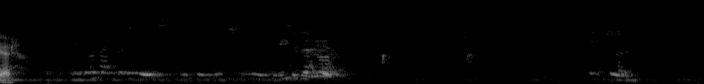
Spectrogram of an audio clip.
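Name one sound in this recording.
A young boy reads out slowly into a microphone.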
